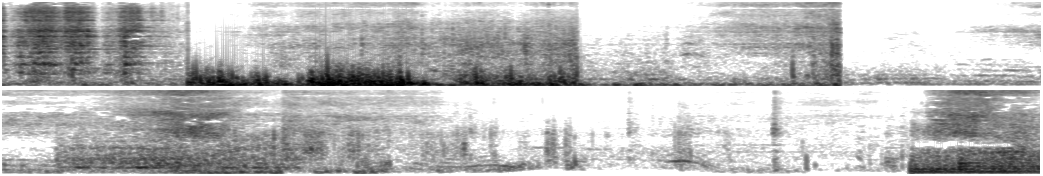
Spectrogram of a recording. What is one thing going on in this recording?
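Bicycle tyres roll and thud over a dirt track.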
